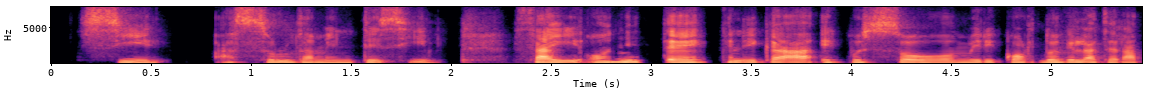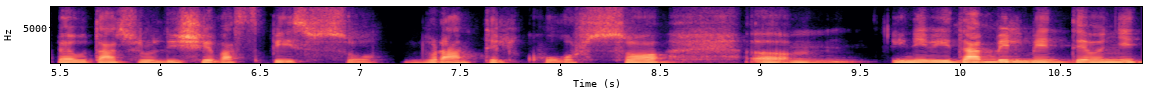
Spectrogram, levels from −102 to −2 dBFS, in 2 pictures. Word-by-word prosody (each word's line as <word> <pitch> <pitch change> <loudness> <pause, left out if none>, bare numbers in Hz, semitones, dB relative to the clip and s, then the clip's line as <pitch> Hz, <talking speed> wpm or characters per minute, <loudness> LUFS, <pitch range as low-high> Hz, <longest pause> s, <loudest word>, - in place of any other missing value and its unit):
Sì, 145 -3 -1 0.2
assolutamente 160 -3 -2
sì. 135 -1 -5 0.4
Sai 180 -4 +4
ogni 200 +4 +1
tecnica 185 +3 +3
e 165 0 -4
questo 165 -1 0
mi 155 0 -3
ricordo 160 +2 -1
che 170 - 0
la 155 -1 +2
terapeuta 155 +2 0
ce 165 -1 -5
lo 150 - -2
diceva 145 +1 +1
spesso 140 -2 -5
durante 145 +2 -2
il 140 - -12
corso, 150 +6 -1 0.5
ehm, 160 - -3
inevitabilmente 185 0 +3
ogni 175 +2 +2
160 Hz, 125 wpm, -23 LUFS, 150-175 Hz, 0.5 s, Sai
